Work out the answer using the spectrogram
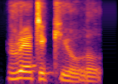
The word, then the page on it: reticule: Indian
